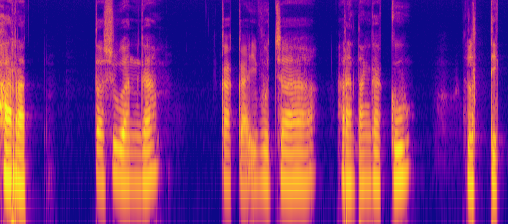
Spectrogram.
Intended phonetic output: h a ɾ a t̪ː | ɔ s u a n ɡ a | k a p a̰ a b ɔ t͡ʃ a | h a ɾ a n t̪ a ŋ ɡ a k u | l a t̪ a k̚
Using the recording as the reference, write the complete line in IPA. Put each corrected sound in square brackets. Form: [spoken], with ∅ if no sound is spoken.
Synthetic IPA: h a ɾ a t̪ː | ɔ s u a n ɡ a | k a [k] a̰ [i] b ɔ t͡ʃ a | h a ɾ a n t̪ a ŋ ɡ a k u | l [ə] t̪ [i] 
